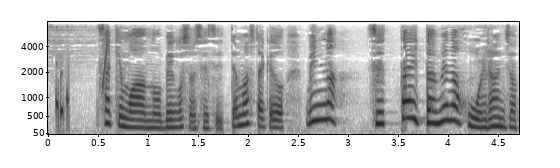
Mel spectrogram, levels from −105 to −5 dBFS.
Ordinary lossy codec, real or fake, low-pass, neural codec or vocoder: none; real; 7.2 kHz; none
